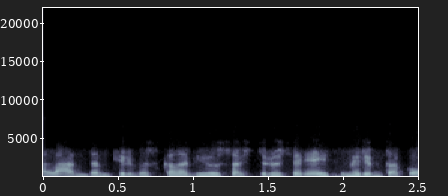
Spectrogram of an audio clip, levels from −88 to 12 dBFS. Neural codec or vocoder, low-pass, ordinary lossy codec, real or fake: none; 7.2 kHz; Opus, 24 kbps; real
